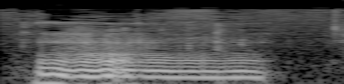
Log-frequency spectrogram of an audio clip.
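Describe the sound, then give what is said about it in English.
A dog, Elsa, lets out one drawn-out, loud vocal sound, a steady whining groan lasting about a second, with no one talking over it. “I don't know why this is the time that Elsa decides to make as much ruckus as possible.”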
